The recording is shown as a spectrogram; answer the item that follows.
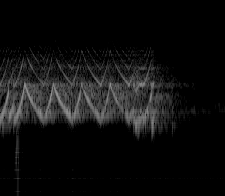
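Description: A megaphone siren gives a warning wail of rapid, repeated up-and-down pitch sweeps for about a second and a half, then trails off into silence.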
